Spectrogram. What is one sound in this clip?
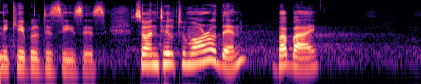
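A woman speaks with animation into a microphone, in a reverberant hall.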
